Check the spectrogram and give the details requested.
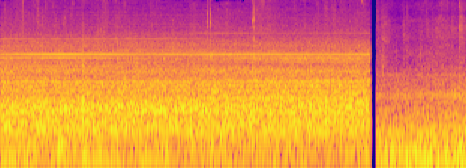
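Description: Passenger train running at speed, heard from inside the carriage: a steady rush and rumble of the running gear with a thin steady whine over it. About five seconds in it cuts off abruptly, and a quieter, duller cabin hum follows.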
